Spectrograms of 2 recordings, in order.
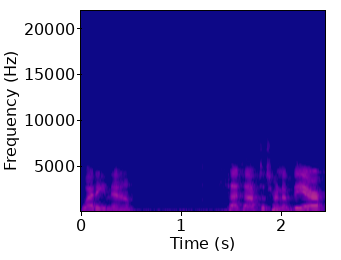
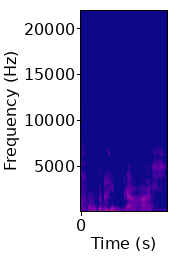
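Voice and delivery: breathy whispered aside; 13 dB quieter than usual. Real, not acted. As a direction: breathe it out under your breath. Whispered aside during trade.

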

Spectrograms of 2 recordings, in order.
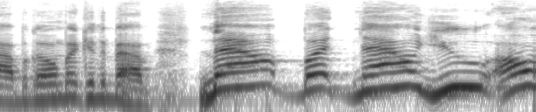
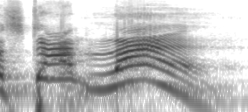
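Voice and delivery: shouted command; 6 semitones higher than usual. Real, not acted. Preacher shouting at congregation.

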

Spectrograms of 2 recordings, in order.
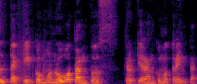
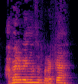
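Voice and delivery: loud, higher command; barked order; 7 semitones higher, 5 dB louder than usual. Retold or imitated. Soldier ordering the recruits over, loud. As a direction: order them over sharply.

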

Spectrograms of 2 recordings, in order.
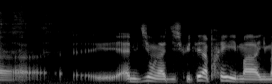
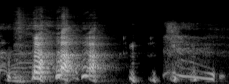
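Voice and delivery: loud laugh; 5 dB louder than usual. Real, not acted. Teller bursts out laughing.

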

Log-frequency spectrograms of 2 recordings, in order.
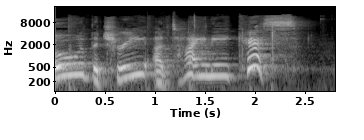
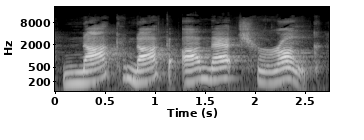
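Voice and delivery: plain reading voice

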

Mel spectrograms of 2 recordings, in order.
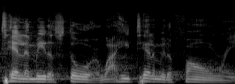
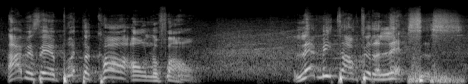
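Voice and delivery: high, loud mock outrage; loud comic rant; 9 semitones higher, 14 dB louder than usual. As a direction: yell it like a furious husband. Comic rant about wife.

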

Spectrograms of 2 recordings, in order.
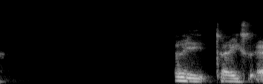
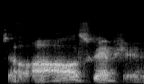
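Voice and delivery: "all" punched higher and louder, slow; emphatic all Scripture; 9 semitones higher, 4 dB louder, slower than usual. Shown as a demonstration. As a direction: lift "all" high and slow it down. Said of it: "to make it emphatic".

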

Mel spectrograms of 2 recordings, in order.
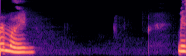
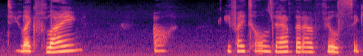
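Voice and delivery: normal talking voice

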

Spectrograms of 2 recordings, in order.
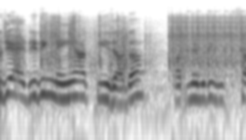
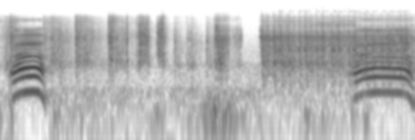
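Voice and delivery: sharp cry; 6 semitones higher than usual. Real, not acted. Hit in game.

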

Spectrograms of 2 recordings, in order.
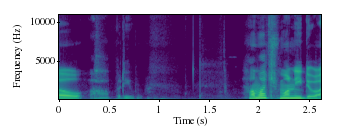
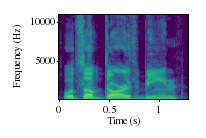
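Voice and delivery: loud greeting; 5 semitones higher, 11 dB louder, slower than usual. Real, not acted. Greeting a chat viewer.

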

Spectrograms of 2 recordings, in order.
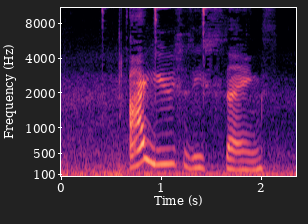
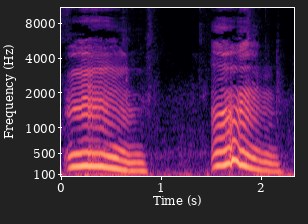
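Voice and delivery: contented hum of tasting; savouring hum; 3 dB louder than usual. Real, not acted. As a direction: hum over a tasty bite. Savouring a bite of cheesecake.

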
